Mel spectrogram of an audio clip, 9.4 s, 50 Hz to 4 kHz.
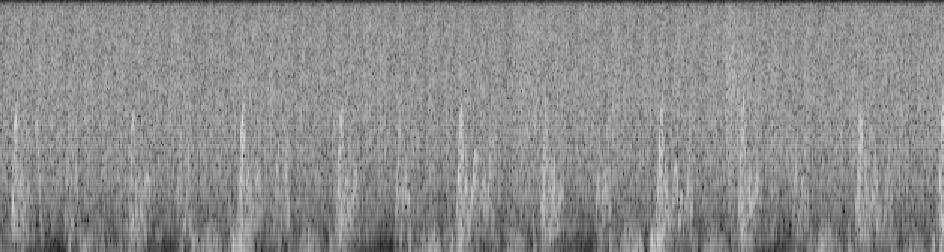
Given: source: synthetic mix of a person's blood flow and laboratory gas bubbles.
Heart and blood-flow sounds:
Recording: Doppler ultrasound of blood flow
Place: precordium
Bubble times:
0.32-0.48 s: bubbles
8.74-8.83 s: bubbles
From the record:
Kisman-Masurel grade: 121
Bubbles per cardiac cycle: 1 to 2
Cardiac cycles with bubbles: 10 to 50%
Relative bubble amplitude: barely perceptible (0.100 to 0.250)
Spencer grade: 2 (many but less than half of the cardiac periods contain bubble signals, singularly or in groups)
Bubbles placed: anywhere in the cardiac cycle

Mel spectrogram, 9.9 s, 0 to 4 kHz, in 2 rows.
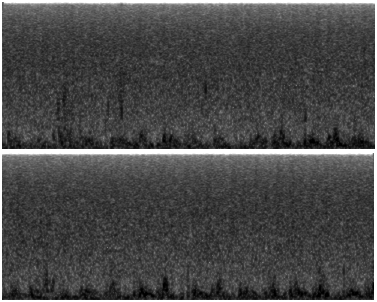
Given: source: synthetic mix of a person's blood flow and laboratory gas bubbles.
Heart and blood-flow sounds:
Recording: Doppler ultrasound of blood flow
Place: precordium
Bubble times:
0.65-1.07 s: bubbles
1.34-1.46 s: bubbles
1.51-1.67 s: bubbles
2.65-2.75 s: bubbles
3.99-4.08 s: bubbles
5.33-5.69 s: bubbles
From the record:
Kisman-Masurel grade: 122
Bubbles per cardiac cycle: 1 to 2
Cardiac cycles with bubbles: 10 to 50%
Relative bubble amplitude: moderate (0.250 to 0.450)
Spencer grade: 2 (many but less than half of the cardiac periods contain bubble signals, singularly or in groups)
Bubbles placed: anywhere in the cardiac cycle

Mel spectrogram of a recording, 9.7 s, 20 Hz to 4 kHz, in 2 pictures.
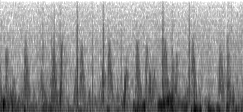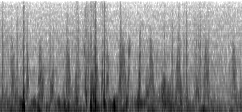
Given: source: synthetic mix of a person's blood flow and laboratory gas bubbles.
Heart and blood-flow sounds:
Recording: Doppler ultrasound of blood flow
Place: subclavian vein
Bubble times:
6.37-6.43 s: bubbles
6.54-6.78 s: bubbles
6.87-7.01 s: bubbles
From the record:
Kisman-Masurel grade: 212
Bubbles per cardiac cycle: several, 3 to 8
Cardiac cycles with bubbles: 1 to 10%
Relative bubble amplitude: moderate (0.250 to 0.450)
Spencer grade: 1 (occasional bubble signal discernible with the cardiac motion signal, with majority of cardiac periods free of bubbles)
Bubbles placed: anywhere in the cardiac cycle

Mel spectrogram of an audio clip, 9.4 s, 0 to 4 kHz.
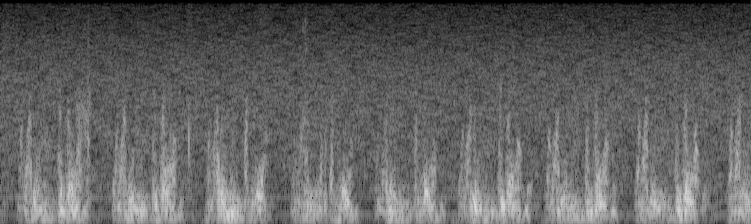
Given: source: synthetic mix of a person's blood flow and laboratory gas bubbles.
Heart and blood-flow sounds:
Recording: Doppler ultrasound of blood flow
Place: precordium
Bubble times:
0.92-1.14 s: bubbles
2.06-2.17 s: bubbles
2.31-2.40 s: bubbles
3.22-3.32 s: bubbles
3.73-3.88 s: bubbles
From the record:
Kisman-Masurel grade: 121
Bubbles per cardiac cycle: 1 to 2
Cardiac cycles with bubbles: 10 to 50%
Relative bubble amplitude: barely perceptible (0.100 to 0.250)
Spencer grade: 2 (many but less than half of the cardiac periods contain bubble signals, singularly or in groups)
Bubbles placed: anywhere in the cardiac cycle

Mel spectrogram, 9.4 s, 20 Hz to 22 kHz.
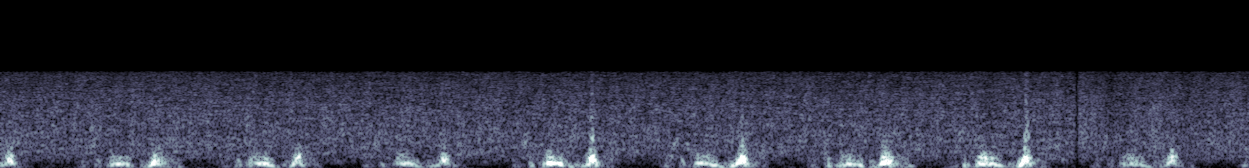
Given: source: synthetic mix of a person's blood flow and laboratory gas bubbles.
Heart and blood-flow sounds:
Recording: Doppler ultrasound of blood flow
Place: precordium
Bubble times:
no bubbles
From the record:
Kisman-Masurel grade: 000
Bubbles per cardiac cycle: 0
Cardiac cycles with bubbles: 0%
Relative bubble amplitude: no bubbles discernible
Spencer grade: 0 (complete lack of bubble signals)

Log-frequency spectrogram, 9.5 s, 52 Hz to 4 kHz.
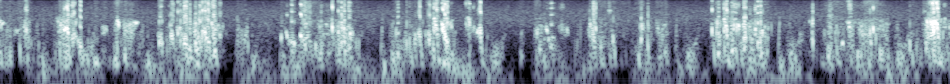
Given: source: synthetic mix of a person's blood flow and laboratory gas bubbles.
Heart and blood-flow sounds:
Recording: Doppler ultrasound of blood flow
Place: precordium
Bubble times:
0.00-0.33 s: bubbles
0.53-1.40 s: bubbles
1.56-2.29 s: bubbles
2.35-2.48 s: bubbles
2.77-3.62 s: bubbles
3.90-4.57 s: bubbles
4.64-4.88 s: bubbles
5.20-5.25 s: bubbles
5.33-5.70 s: bubbles
5.87-6.30 s: bubbles
6.35-6.71 s: bubbles
7.08-7.75 s: bubbles
8.07-8.91 s: bubbles
9.07-9.51 s: bubbles
From the record:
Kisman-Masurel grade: 444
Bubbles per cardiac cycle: continuous sound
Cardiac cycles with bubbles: 100%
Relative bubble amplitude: maximal (0.775 to 0.999)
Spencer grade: 4 (maximum detectable bubble signal sounding continuously throughout systole and diastole of every cardiac period, and overriding the amplitude of the normal cardiac signals)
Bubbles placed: only in the low amplitude regions of the cardiac cycle

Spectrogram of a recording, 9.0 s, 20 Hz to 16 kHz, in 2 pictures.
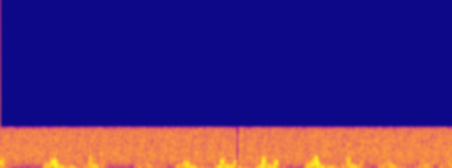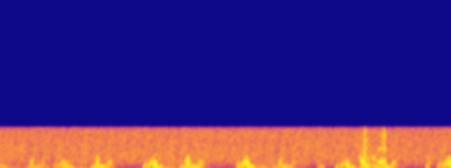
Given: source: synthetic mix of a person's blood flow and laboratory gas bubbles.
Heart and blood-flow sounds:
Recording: Doppler ultrasound of blood flow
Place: precordium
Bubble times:
8.09-8.41 s: bubbles
8.76-8.84 s: bubbles
From the record:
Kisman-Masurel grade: 212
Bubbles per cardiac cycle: several, 3 to 8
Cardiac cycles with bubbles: 1 to 10%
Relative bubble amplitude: moderate (0.250 to 0.450)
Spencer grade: 1 (occasional bubble signal discernible with the cardiac motion signal, with majority of cardiac periods free of bubbles)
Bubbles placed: only in the low amplitude regions of the cardiac cycle

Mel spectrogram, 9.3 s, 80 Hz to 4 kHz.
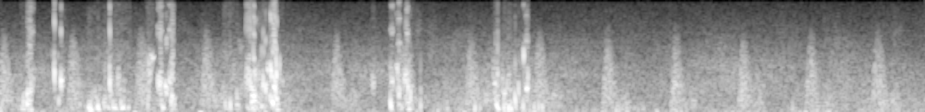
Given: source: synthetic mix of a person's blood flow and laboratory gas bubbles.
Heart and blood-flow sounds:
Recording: Doppler ultrasound of blood flow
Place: subclavian vein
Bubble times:
0.00-0.04 s: bubbles
0.19-0.35 s: bubbles
0.51-0.65 s: bubbles
0.85-1.31 s: bubbles
1.45-1.77 s: bubbles
2.23-2.83 s: bubbles
3.71-3.77 s: bubbles
3.88-4.14 s: bubbles
4.90-5.31 s: bubbles
From the record:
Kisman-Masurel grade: 233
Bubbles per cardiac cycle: several, 3 to 8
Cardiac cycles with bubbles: 50 to 99%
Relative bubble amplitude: loud (0.450 to 0.775)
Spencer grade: 3 (all of the cardiac periods contain showers or single bubble signals, but not dominating or overriding the cardiac motion signals)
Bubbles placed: anywhere in the cardiac cycle

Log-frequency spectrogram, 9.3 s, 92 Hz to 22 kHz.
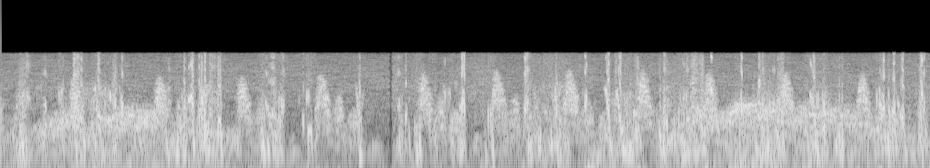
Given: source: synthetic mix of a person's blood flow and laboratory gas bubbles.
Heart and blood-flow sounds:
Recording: Doppler ultrasound of blood flow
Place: subclavian vein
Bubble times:
0.00-0.04 s: bubbles
0.14-0.49 s: bubbles
0.56-0.67 s: bubbles
0.70-1.26 s: bubbles
1.64-2.25 s: bubbles
2.57-2.86 s: bubbles
2.98-3.15 s: bubbles
3.54-3.66 s: bubbles
3.95-4.38 s: bubbles
4.43-4.68 s: bubbles
4.82-4.98 s: bubbles
5.21-5.72 s: bubbles
5.82-5.90 s: bubbles
6.00-6.43 s: bubbles
6.57-7.16 s: bubbles
7.33-7.46 s: bubbles
7.51-7.93 s: bubbles
8.04-8.46 s: bubbles
8.60-9.31 s: bubbles
From the record:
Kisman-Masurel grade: 343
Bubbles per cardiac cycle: rolling drumbeat, 9 or more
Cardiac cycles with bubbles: 100%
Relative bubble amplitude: loud (0.450 to 0.775)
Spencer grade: 3 (all of the cardiac periods contain showers or single bubble signals, but not dominating or overriding the cardiac motion signals)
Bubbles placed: anywhere in the cardiac cycle

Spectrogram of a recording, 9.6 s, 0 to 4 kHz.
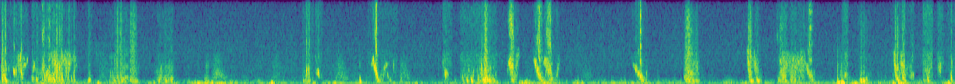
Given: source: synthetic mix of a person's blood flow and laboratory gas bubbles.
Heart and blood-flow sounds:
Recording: Doppler ultrasound of blood flow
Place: subclavian vein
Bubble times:
0.01-0.28 s: bubbles
0.31-0.78 s: bubbles
0.87-0.92 s: bubbles
1.08-1.40 s: bubbles
1.56-1.74 s: bubbles
3.02-3.23 s: bubbles
3.67-3.98 s: bubbles
4.42-4.52 s: bubbles
4.59-4.97 s: bubbles
5.07-5.20 s: bubbles
5.33-5.59 s: bubbles
6.32-6.47 s: bubbles
6.83-7.00 s: bubbles
7.46-7.63 s: bubbles
7.76-8.16 s: bubbles
8.42-8.49 s: bubbles
8.57-8.71 s: bubbles
8.90-9.15 s: bubbles
9.22-9.32 s: bubbles
9.36-9.44 s: bubbles
9.47-9.56 s: bubbles
From the record:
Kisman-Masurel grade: 243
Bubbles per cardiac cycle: several, 3 to 8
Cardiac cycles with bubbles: 100%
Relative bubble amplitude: loud (0.450 to 0.775)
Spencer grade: 3 (all of the cardiac periods contain showers or single bubble signals, but not dominating or overriding the cardiac motion signals)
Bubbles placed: anywhere in the cardiac cycle

